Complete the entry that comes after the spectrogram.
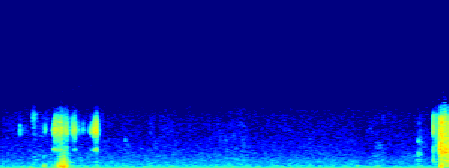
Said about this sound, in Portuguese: Tem um gato aqui nos visitando.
